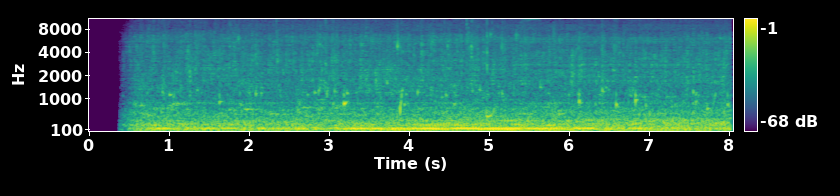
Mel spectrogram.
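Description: Aquarium water trickling and dripping, with small splashes and a low steady hum under it that fades about two-thirds of the way through.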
